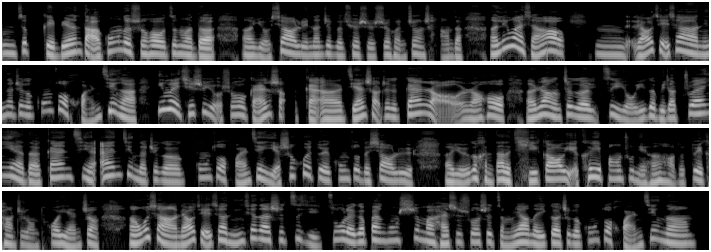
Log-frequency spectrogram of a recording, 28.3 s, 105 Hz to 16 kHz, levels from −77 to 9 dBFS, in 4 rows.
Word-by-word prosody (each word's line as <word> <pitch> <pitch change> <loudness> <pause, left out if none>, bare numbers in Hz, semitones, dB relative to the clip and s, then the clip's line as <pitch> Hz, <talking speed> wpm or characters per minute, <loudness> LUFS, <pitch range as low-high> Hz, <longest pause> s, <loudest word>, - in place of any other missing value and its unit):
这 255 +5 -1
给 195 -3 +4
别 190 +4 +3
人 235 +2 +1
打 240 - +8
工 255 +3 -5
的 255 - +4
时 205 -3 -2
候 195 -1 +4
这 205 +3 -4
么 185 -2 +1
地， 160 -2 +5 0.3
呃， 175 -2 0
有 165 -4 -3
效 225 - +3
率， 190 -2 -2
那 185 0 -2
这 200 +2 -4
个 175 -2 -4
确 190 +3 -4
实 165 -2 -3
是 180 +3 -4
很 165 -4 -6
正 190 +3 -5
常 150 -3 -10
的。 155 -2 -2 0.3
呃， 200 - +3
另 335 - 0
外 370 -6 +5
想 200 -7 0
要， 250 -4 +5 0.3
嗯， 185 -2 -5
了 175 +7 +1
解 270 - -1
一 - - +1
下 235 -1 +3
您 190 0 -3
的 245 - -5
这 260 - -4
个 230 - -2
工 325 +8 -9
作 330 -4 0
环 165 - -6
境 315 +3 -1
啊， 170 -4 +3 0.2
因 365 +2 +1
为 365 -5 +5
其 260 - -3
实 295 +3 -1
有 225 - -3
时 - - -13
候 235 -1 -1
感 205 +5 0
少 - - -2 0.2
感， 155 -3 +2
呃 165 +1 +2
减 190 +6 +2
少 - - +1
这 210 - -4
个 195 - -1
干 255 +8 +2
扰， 235 - 0
然 170 +2 0
后， 200 -5 +3 0.2
呃， 175 +1 +3
让 235 -2 +3
这 245 +5 0
个 195 -3 +4
自 250 - -8
己 205 - -1
有 150 -3 -3
一 170 - -2
个 220 - +2
比 170 - -2
较 180 +2 +1
专 265 +8 +2
业 260 -8 +1
的 170 -3 +1
干 250 +6 0
净、 230 -4 -3
安 275 +9 +1
静 295 -8 -5
的 180 - -1
这 200 +4 -6
个 170 -2 0
工 245 +8 -10
作 245 -5 -1
环 160 -1 -3
境， 230 +2 0
也 145 -6 -1
是 155 - -5
会 305 +4 -3
对 225 -8 0
工 220 +3 -8
作 235 - -2
的 180 -4 -3
效 195 0 +1
率， 180 -3 -1 0.3
呃， 170 - +1
有 160 -1 0
一 - - +1
个 235 - +3
很 205 -6 -3
大 205 - +4
的 190 - +6
提 185 +2 -2
高， 215 +1 +4
也 - - -1
可 255 - 0
以 250 - +4
帮 220 -1 -4
助 220 0 -7
你 155 -5 -4
很 165 +4 0
好 165 -5 -4
地 155 - -9
对 205 +3 +1
抗 185 -1 -2
这 170 +1 -8
种 150 -2 -8
拖 195 +5 -1
延 160 -4 0
症。 185 +1 0 0.3
呃， 195 -1 +4
我 205 - +3
想 190 - +4
了 185 +6 +4
解 250 - +1
一 - - +1
下 250 +6 +3
您 205 -1 -3
现 295 +5 -2
在 260 -2 +4
是 250 - -3
自 275 +4 -8
己 165 -5 -7
租 265 +6 -3
了 230 - +5
一 - - 0
个 220 - +4
办 245 +1 +2
公 245 +1 -6
室 290 +5 -4
吗？ 230 -5 +1
还 185 -2 +1
是 215 +2 -5
说 215 +1 -3
是 215 +1 -1
怎 180 -3 -6
么 165 +3 -3
样 215 0 +5
的 185 - +1
一 175 - +1
个 195 +1 +3
这 205 - -3
个 180 - 0
工 240 +7 -12
作 255 -1 -2
环 145 - -3
境 275 +7 -7
呢？ 190 -3 0
200 Hz, 340 characters per minute, -24 LUFS, 175-245 Hz, 0.3 s, 打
